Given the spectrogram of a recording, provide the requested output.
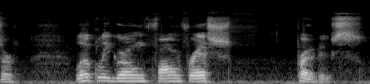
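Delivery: usual speaking voice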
